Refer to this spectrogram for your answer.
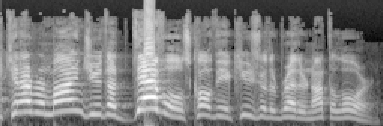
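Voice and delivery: high, loud pulpit preaching; fiery preaching. Acted. Preacher rails at the congregation about judging. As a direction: preach it out full force.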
